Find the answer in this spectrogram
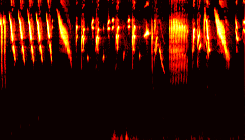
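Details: Continuous, lively song from a wild European goldfinch, with quick chirping notes, sliding whistles and a short buzzy trill mixed into the high twittering, plus a brief low thump.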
